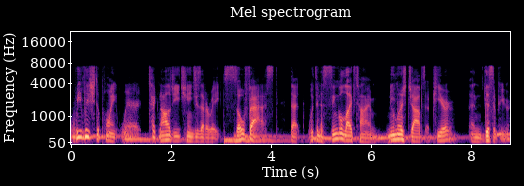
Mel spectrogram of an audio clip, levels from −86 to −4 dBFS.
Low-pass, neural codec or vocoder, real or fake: 7.2 kHz; codec, 16 kHz in and 24 kHz out, 2.2 kbps, FireRedTTS-2 codec; fake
